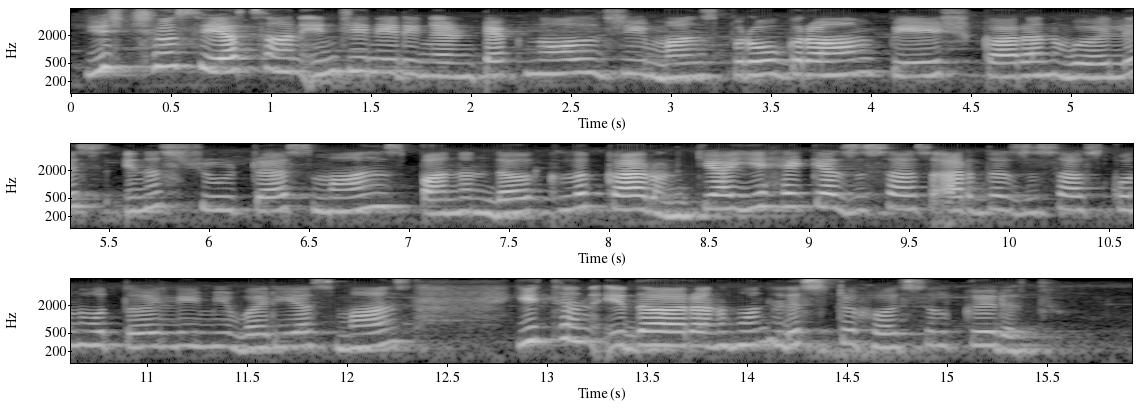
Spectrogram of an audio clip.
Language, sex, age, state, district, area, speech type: Kashmiri, female, 30-45, Jammu and Kashmir, Budgam, rural, read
